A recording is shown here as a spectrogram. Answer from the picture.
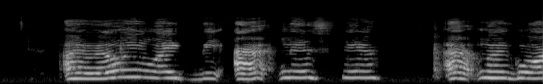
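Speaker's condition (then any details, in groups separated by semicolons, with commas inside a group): Cerebral palsy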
